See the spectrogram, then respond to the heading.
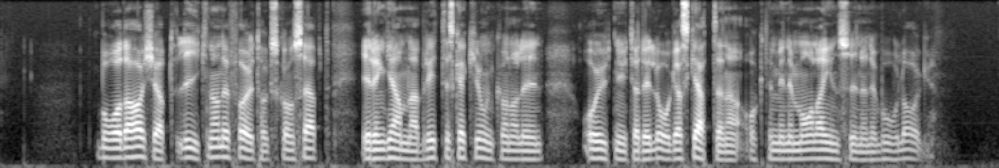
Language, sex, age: Swedish, male, 25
